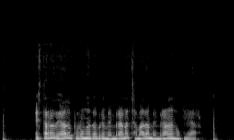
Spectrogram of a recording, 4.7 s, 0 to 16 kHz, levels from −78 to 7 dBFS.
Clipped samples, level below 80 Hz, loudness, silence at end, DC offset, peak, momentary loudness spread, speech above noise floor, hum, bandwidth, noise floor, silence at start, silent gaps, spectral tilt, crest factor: under 0.1%; -56 dBFS; -22 LUFS; 0.4 s; under 0.1%; -8 dBFS; 9 LU; 49 dB; none; 5.4 kHz; -70 dBFS; 0.05 s; none; -7.5 dB/octave; 16 dB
